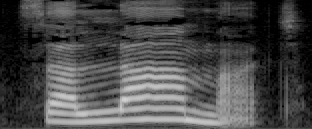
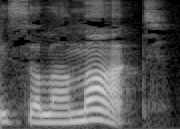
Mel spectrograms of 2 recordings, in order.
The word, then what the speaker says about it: salamat: salamat thank you now remember when we were talking about the syllables the stress is usually on the second to the last syllable if there's more than one or two syllables in a word so it'd be salamat selamat I hear a lot of people say selamat that is incorrect it is a la motte thank you well long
